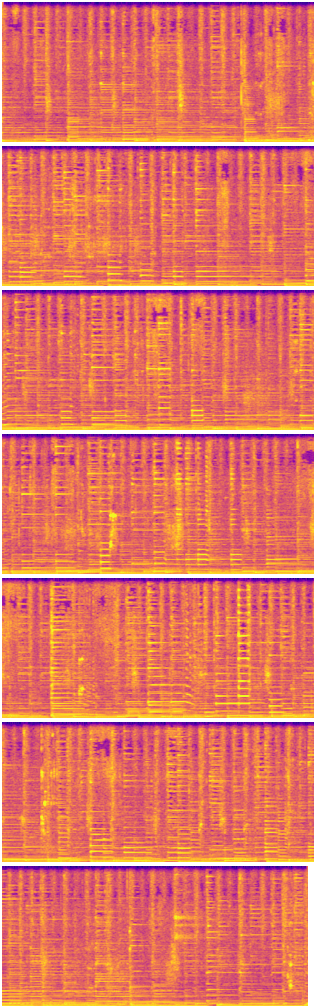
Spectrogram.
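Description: Quiet instrumental background music, with held bass notes that change every second or two.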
